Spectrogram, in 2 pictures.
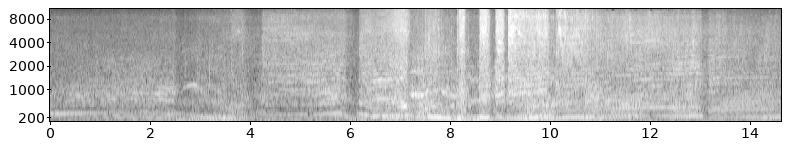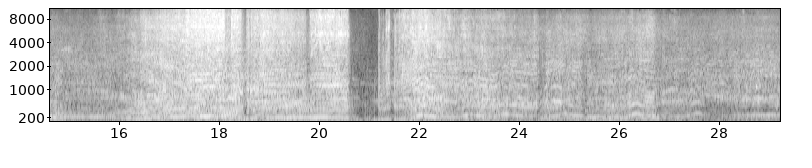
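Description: Two drift cars running in tandem, their engines revving hard with the pitch swinging up and down with the throttle, over tire squeal. The sound is loudest twice as the cars pass, a few seconds in and again just past the middle, and cuts out briefly about two-thirds of the way through.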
